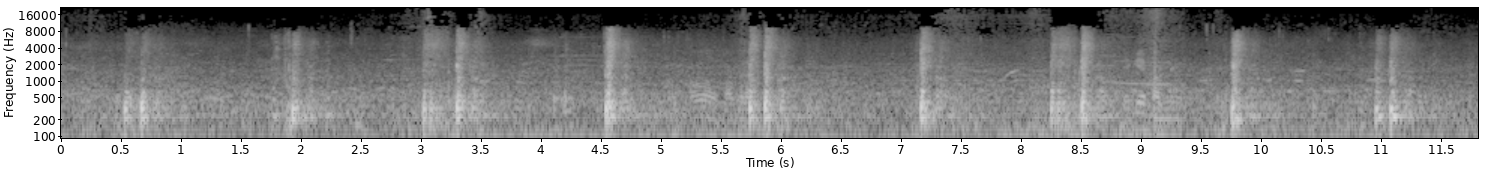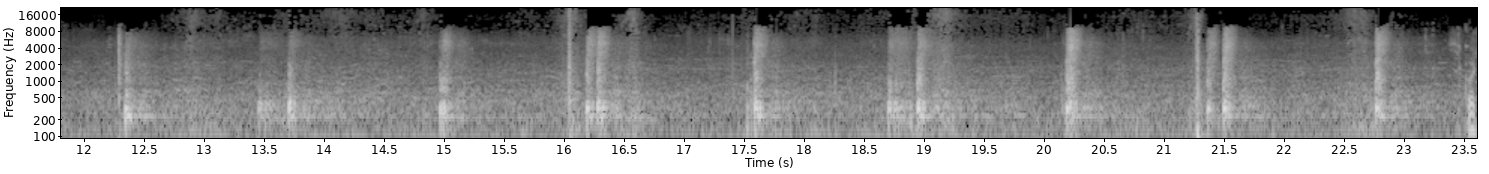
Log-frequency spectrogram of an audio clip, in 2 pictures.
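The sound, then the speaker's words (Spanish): A steady series of sharp, crisp claps as Spanish Legion pioneers (gastadores) strike their rifles in unison in the Plaza de San Francisco, keeping a marching drum-like rhythm about once a second with a legionnaire's drumbeat, with faint voices and crowd noise underneath. “Ese ruido que se escucha es el golpe en el CEMBE”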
